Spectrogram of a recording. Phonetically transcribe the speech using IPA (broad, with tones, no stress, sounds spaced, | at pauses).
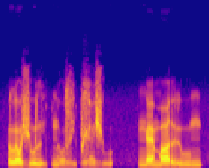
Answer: l ɔ˧ ʒ u˥˩ l i̤˩˧˩ p n ɔ̤˧ z i̤˩˧ p ɣ æ̤˧˥ ʒ ṳ˧ | ŋ æ˩˧ m ɑ˩˧˩ r u˩˧˩ ŋ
